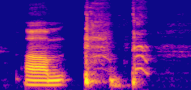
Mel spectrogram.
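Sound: coughing fit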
